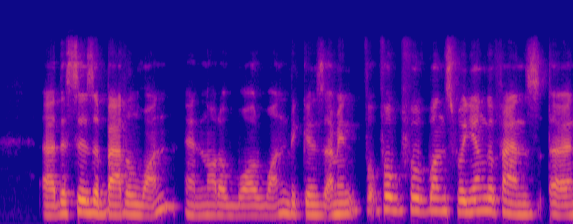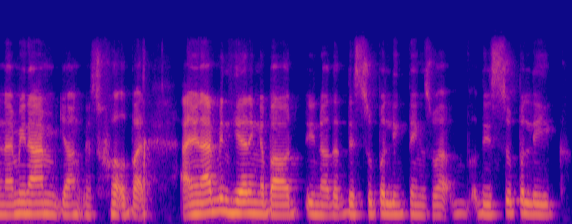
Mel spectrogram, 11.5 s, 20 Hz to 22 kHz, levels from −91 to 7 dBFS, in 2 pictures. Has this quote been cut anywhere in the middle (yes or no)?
no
